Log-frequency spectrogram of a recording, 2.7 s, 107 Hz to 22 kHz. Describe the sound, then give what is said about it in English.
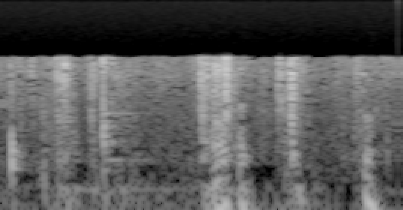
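The door handle of room 612 rattles and clunks a few times, then the door bumps and scrapes open in a short series of moderately loud knocks and thuds, with no talking. “Randy, try the door.”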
